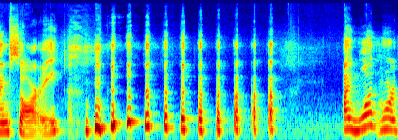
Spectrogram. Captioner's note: laughter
